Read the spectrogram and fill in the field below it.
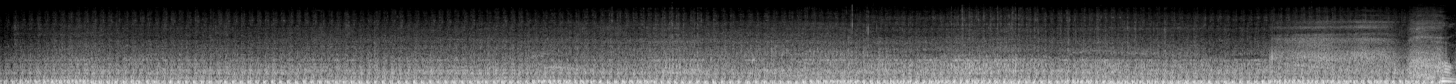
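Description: A motorcycle engine runs steadily near the Nepal border crossing, a loud, even, close-up rumble that continues throughout with little change.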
